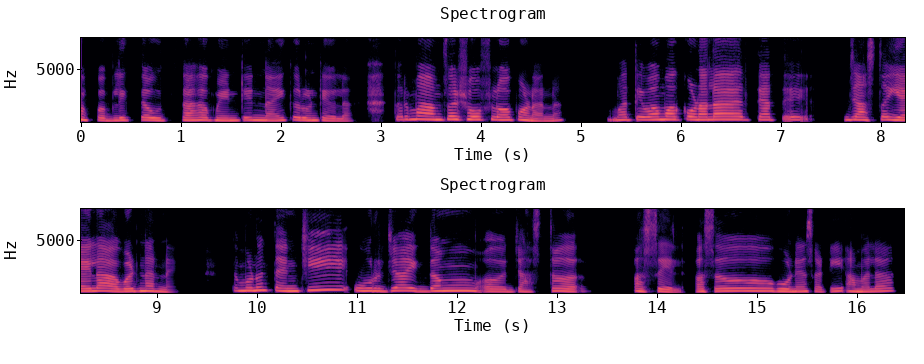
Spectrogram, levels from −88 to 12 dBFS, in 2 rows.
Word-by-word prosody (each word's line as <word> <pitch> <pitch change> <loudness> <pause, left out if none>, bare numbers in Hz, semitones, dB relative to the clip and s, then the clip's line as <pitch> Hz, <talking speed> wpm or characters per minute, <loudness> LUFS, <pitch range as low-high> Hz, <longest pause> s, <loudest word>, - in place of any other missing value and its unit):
पब्लिकचा 220 +2 -2
उत्साह 220 +2 0
मेंटेन 220 +2 0
नाही 210 +1 -1
करून 220 -3 +1
ठेवला, 180 -6 -4 0.5
तर 275 +1 -5
मग 300 +2 +2
आमचा 285 0 +3
शो 280 0 +2
फ्लॉप 245 -2 0
होणार 205 -8 +1
ना. 185 +4 -6 0.5
मग 240 +1 0
तेव्हा 265 +1 +2
मग 280 0 +4
कोणाला 280 +1 +3 0.2
त्यात 265 -2 -3
अ, 260 0 -3 0.5
जास्त 250 0 -1
यायला 240 -1 +3
आवडणार 225 +2 +3
नाही. 185 -7 -4 0.6
तर - - -8
म्हणून 275 +4 +3
त्यांची 300 +8 +2
ऊर्जा 250 +1 0
एकदम 250 +2 +2
अ, 210 -1 -3
जास्त 195 +3 -7 0.8
असेल, 205 -4 -1 0.2
असं 210 +1 -2 0.5
अ, - - 0
होण्यासाठी 215 0 -1
आम्हाला, 210 +3 -1
235 Hz, 125 wpm, -27 LUFS, 215-265 Hz, 0.8 s, मग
